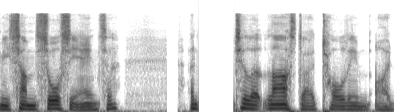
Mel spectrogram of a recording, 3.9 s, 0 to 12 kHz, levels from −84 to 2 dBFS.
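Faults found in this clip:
Packet loss on the ADPCM call, 1.66–1.79 s. Hard-edged 120 ms silent hole, roughly seven packets. Decoder predictor and step size drift from the sender's, so speech re-enters unsettled for tens of milliseconds.

Playback stall, 1.98–2.34 s. Sound halts mid-flow for 358 ms, then resumes. Likely the player's buffer ran dry or its output thread blocked. The surrounding G.722 wideband audio stays clear.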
